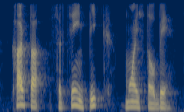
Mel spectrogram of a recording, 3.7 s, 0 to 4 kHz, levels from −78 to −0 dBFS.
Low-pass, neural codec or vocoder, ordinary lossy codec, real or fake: 3.6 kHz; none; none; real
